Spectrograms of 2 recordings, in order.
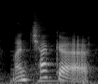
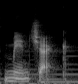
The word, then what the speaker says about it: Manchaca: This looks like it's a really fun word to say, Mancheca. It looks awesome, but in Austin, no, it's Manchek.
